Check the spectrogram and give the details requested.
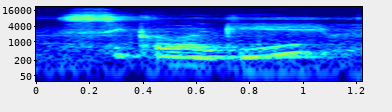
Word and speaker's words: psychology: For example, in the word recite, the P is silent and the word is pronunciation. Reset. For example, psychology.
